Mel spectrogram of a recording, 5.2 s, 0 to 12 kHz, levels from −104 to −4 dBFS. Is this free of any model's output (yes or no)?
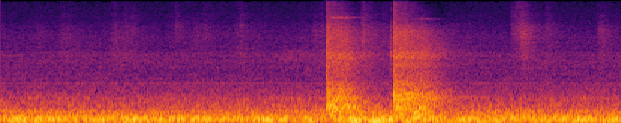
yes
